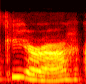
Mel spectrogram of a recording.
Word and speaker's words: Kiarra: So my name is Kiarra.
